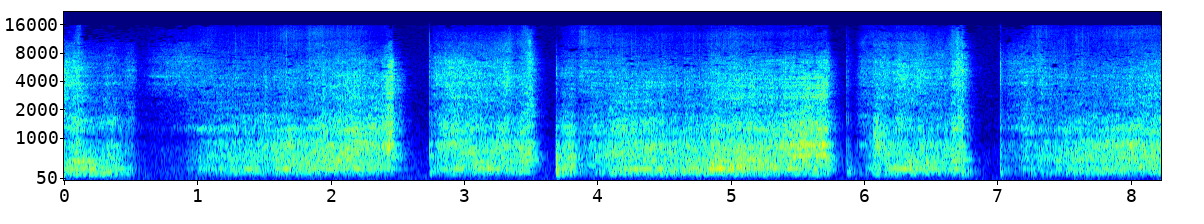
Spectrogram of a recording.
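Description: Fingertips and nails rub the side of a green hard plastic bucket bin with a lid and handle, making a steady, bright rasping scratch. Long strokes run almost continuously, broken by a few short pauses.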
